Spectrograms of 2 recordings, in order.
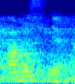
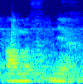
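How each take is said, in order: No difference in how they are said.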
